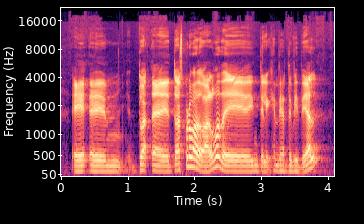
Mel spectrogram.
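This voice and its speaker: Bright and sharp in tone, a man speaks at a medium pitch and a moderate pace with fairly even intonation. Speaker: podcast host. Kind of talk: podcast interview host.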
